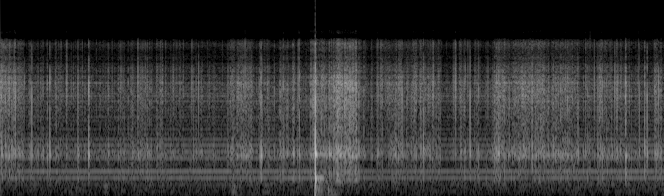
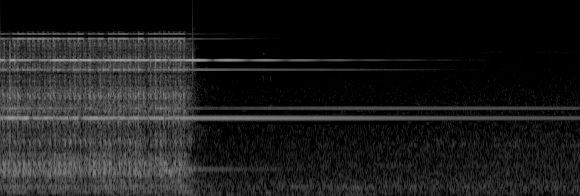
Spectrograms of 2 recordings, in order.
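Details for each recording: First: Northern Electric Galion rotary desk telephone handset heard through an amplifier: steady hiss with constant crackles and sharp pops, worsening over time; noisy carbon transmitter. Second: Northern Electric Galion rotary desk telephone after repair, ring cycle sent from analyzer in final checkout: crisp, bright bell rings about two seconds, stops cleanly, repeats; healthy ringing.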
